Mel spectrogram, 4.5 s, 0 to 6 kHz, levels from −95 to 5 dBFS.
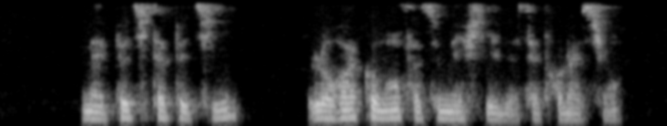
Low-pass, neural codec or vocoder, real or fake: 5.4 kHz; none; real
